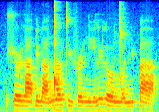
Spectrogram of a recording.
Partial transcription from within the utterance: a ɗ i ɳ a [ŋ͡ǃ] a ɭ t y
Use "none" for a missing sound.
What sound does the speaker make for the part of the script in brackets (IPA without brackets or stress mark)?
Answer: ŋ͡ǃ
